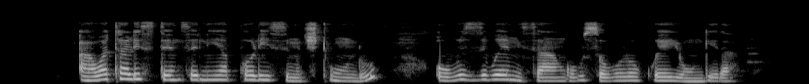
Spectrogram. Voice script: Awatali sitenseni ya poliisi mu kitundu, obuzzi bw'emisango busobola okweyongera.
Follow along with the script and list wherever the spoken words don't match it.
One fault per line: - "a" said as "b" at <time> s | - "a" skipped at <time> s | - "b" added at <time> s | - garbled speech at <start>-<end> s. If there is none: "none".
none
